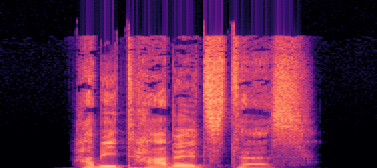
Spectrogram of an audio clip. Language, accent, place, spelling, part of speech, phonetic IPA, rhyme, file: German, Germany, Berlin, habitabelstes, adjective, [habiˈtaːbl̩stəs], -aːbl̩stəs, De-habitabelstes.ogg
- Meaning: strong/mixed nominative/accusative neuter singular superlative degree of habitabel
